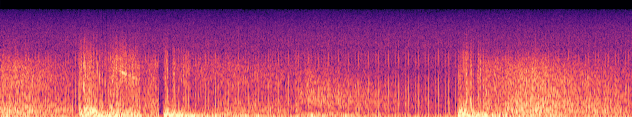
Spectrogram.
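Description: An artillery gun fires with a heavy bang.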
